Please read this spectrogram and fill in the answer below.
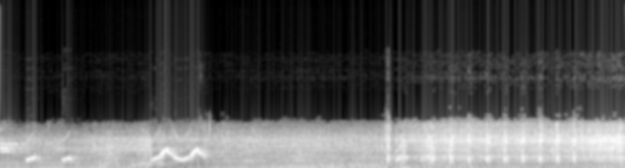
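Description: Tata Nano's two-cylinder petrol engine being started after a wiring repair. It catches and runs with a steady rapid beat from about four seconds in. Earlier there are a few short high chirps and a rising-and-falling whistle.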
